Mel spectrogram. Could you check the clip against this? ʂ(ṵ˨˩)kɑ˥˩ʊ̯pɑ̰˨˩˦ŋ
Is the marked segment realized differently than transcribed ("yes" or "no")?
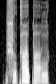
yes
